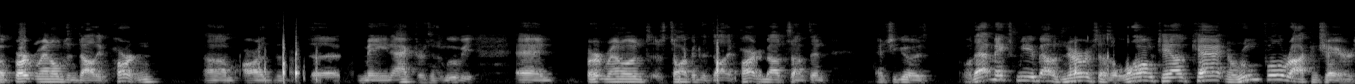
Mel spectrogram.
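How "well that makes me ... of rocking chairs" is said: put-on Southern accent laid on, pitched up high. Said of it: "with her accent, I love that".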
